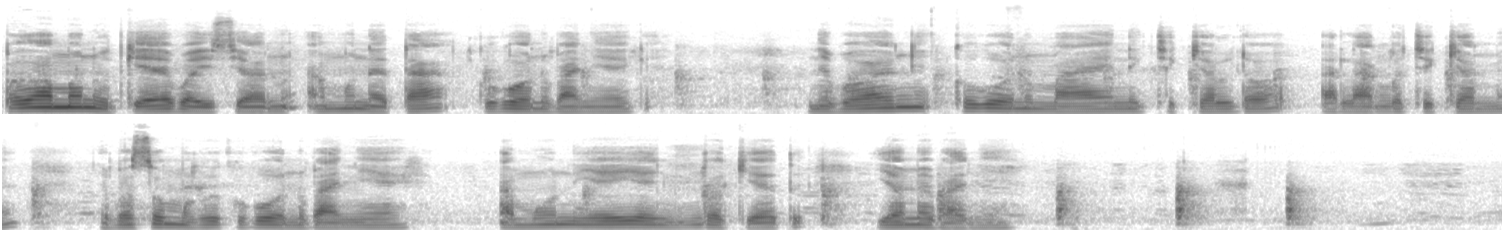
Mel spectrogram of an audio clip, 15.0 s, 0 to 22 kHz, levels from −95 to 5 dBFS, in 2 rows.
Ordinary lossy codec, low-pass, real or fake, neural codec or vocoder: MP3, 96 kbps; 19.8 kHz; real; none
